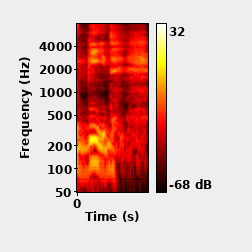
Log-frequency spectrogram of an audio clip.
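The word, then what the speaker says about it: بید: But in South Asian pronunciation it would be Bed, but in modern Iranian pronunciation it would be Beed, which, like the willow, which is Beed, bear no fruit at all.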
